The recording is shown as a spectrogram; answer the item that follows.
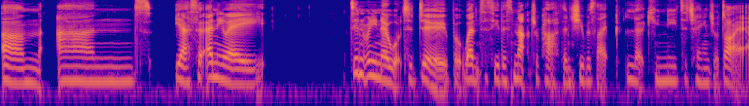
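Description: Speaking at a fairly slow pace in a southern English accent, the voice keeps fairly even intonation but shows big swings in loudness over a quiet background. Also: woman, fairly low pitch for a woman. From London, England. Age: 30s. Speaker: nutritionist and yoga teacher. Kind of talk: casual interview chat.

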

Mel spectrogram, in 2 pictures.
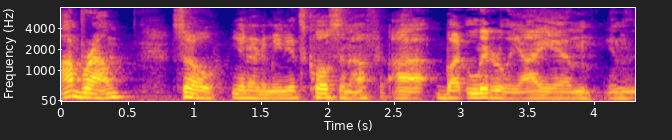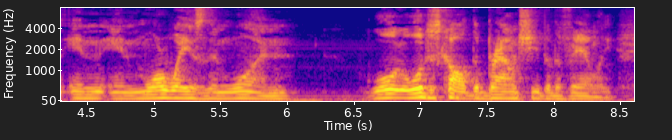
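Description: Somewhat breathy, a man speaks fairly quickly in a fairly low voice with ordinary pitch variation. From Marshall Islands. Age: 30s. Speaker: podcast host. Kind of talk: casual monologue.

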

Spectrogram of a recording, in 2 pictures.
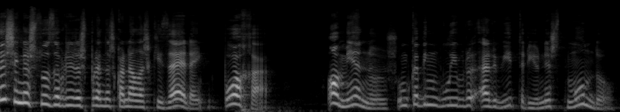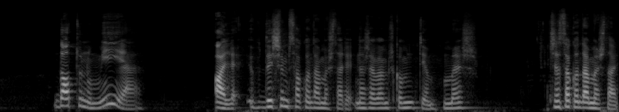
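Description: An animated woman's voice, fairly high in pitch, with very wide pitch swings, big swings in loudness and long, frequent pauses, on a very clean recording with a silent background. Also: fairly quick pace. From Portugal, Alfena (Porto area). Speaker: podcast host. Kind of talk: casual monologue.

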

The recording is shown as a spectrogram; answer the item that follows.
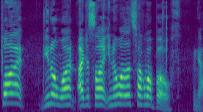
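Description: The voice belongs to a man and sits fairly high in pitch. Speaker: music podcast host. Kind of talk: solo podcast album review. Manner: fast.

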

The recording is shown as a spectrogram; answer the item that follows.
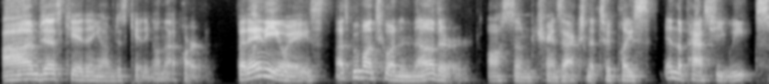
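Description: With hardly any pauses, a man talks at medium pitch in a normal speaking voice. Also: ordinary pitch variation, moderate pace. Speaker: podcast host and motorsports journalist. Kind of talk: casual chat.

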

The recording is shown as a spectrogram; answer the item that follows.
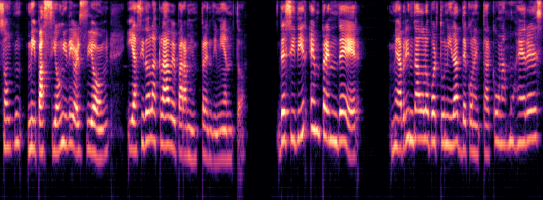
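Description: In a Puerto Rican accent, a woman with a fairly high pitch and lively intonation speaks at a very slow pace on a very clean recording with a silent background. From Puerto Rico, Naranjito. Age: 20s. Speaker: tech consultant for women entrepreneurs. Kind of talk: podcast monologue.

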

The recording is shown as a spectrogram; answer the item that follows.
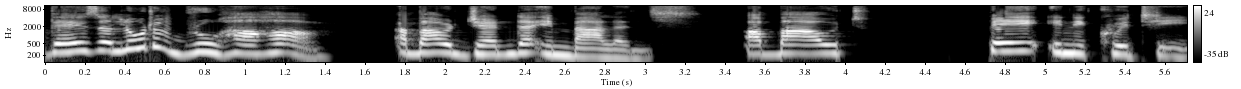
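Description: In an ordinary speaking voice, a woman talks at a moderate pace and fairly high pitch with lively intonation, the sound dry and close with no echo. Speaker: podcast host. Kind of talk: interview.

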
